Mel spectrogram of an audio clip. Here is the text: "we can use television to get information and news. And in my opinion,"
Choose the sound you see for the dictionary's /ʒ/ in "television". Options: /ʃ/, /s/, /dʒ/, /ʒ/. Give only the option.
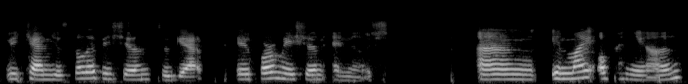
/ʃ/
